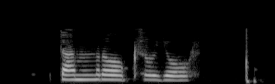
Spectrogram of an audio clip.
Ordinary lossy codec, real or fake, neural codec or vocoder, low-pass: MP3, 24 kbps; fake; codec, 16 kHz, 1 kbps, X-Codec, HuBERT features, trained on general audio; 5.4 kHz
